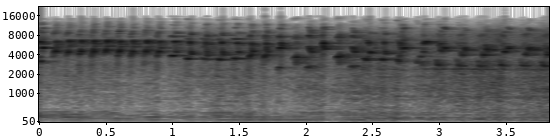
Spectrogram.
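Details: High, scratchy ngetik ngekek chatter of a fighter lovebird in a lure recording, quick squeaks and short trills pulsing steadily, with a soft low hum behind.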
